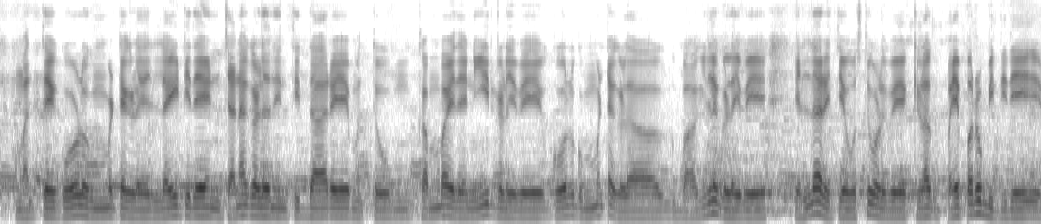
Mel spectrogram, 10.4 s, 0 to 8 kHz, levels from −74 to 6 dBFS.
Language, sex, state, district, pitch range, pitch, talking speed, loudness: Kannada, male, Karnataka, Bijapur, 110-135 Hz, 120 Hz, 120 wpm, -23 LUFS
